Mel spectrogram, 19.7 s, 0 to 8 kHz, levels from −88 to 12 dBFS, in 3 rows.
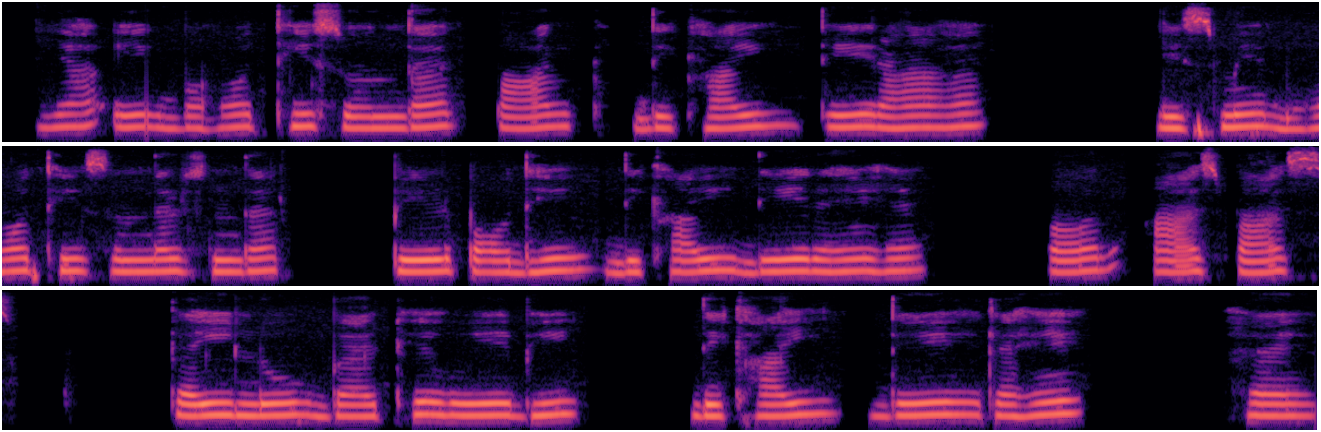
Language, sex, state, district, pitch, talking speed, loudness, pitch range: Hindi, female, Chhattisgarh, Balrampur, 220 Hz, 90 wpm, -23 LUFS, 210-225 Hz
